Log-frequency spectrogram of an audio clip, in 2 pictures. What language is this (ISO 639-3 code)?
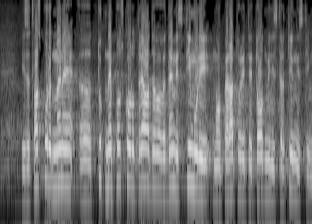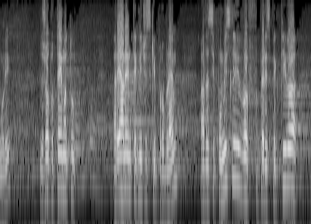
bul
